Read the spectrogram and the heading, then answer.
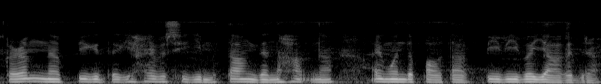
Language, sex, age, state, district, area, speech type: Manipuri, male, 18-30, Manipur, Chandel, rural, read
